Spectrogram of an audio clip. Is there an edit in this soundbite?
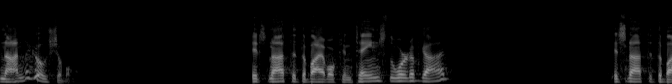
no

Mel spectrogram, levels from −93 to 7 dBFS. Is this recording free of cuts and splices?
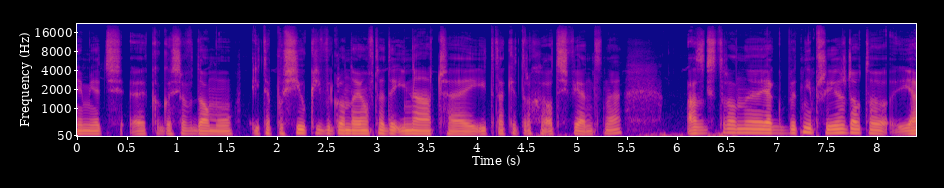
no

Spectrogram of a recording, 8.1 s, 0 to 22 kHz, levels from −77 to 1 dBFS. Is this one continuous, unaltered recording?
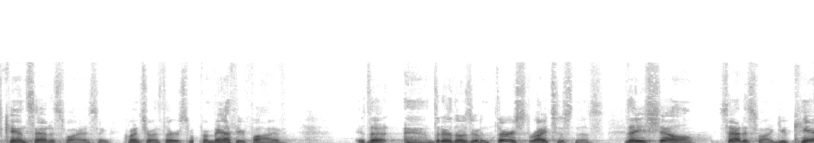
no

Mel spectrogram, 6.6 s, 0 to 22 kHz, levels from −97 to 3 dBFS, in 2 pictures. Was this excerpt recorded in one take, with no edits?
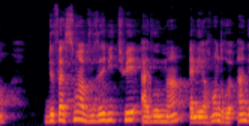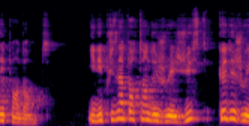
no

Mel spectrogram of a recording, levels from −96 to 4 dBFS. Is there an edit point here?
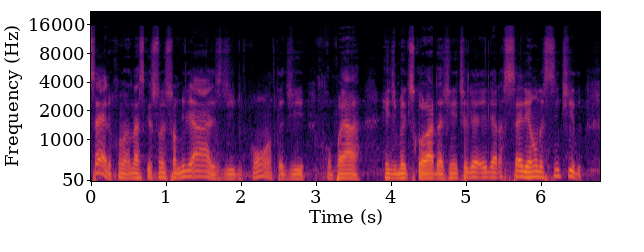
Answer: yes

